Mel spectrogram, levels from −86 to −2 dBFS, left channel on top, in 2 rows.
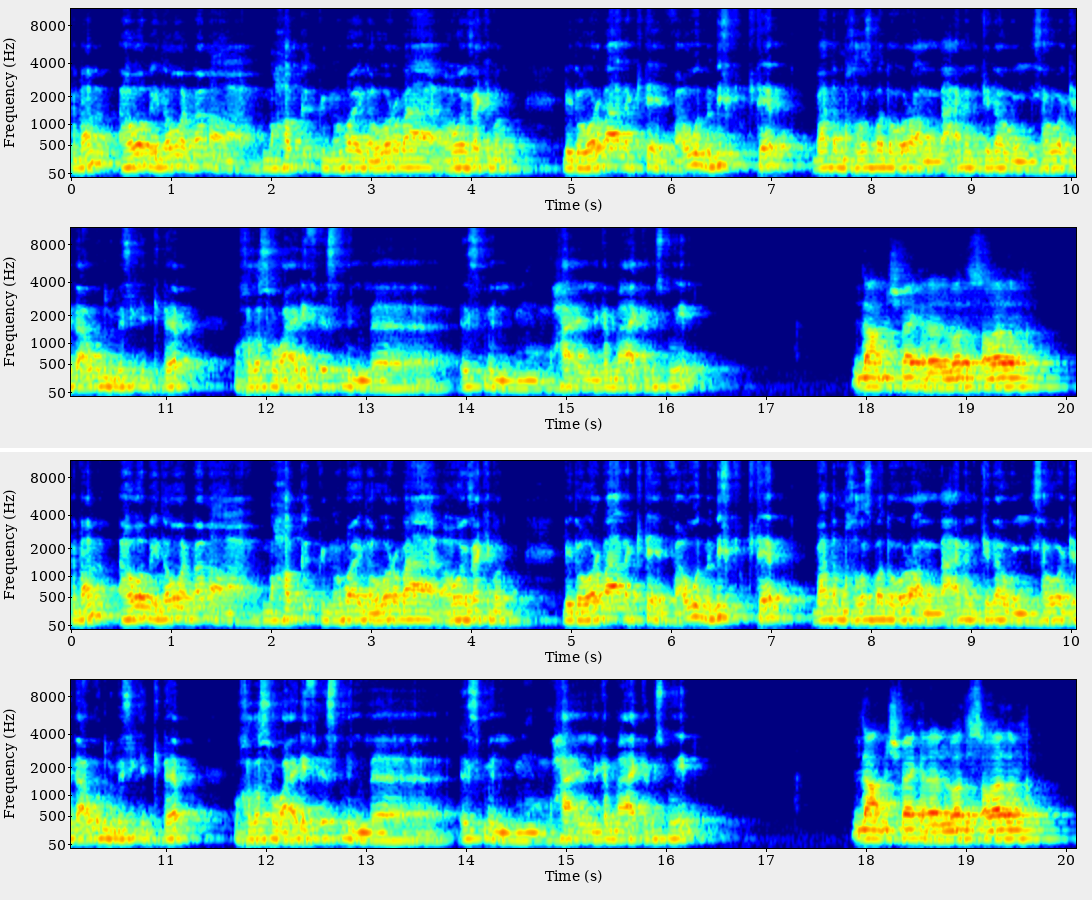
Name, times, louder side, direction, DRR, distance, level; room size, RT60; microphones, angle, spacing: voice 1, 0.0-4.4 4.9-6.6 6.9-7.1 7.4-11.2 11.7-16.2, right 1 dB, 25° right, 5 dB, 1.9 m, -27 dB
voice 2, 17.9-19.6, equal, 50° right, 2 dB, 3.2 m, -20 dB
21.0 x 8.0 x 7.1 m, 0.75 s
head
